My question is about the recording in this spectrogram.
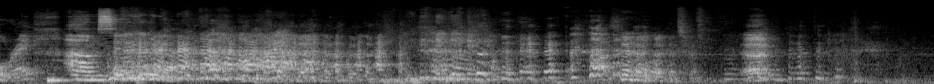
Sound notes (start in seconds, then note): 1.6 rich and dispersed laughter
